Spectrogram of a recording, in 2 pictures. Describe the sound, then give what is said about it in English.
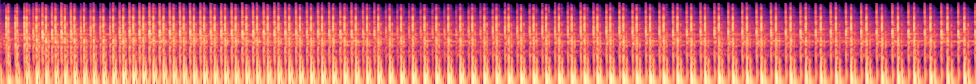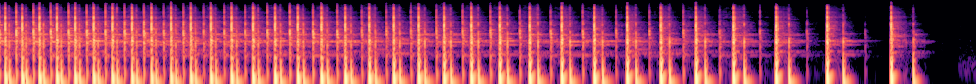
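A prize wheel spins during a team card game with a rapid, dense ratchet of clicks that gradually slow and spread apart until a few last distinct ticks bring it to a stop. Fairly loud, no voices. “I'm not going to roll the dice, but I'm going to spin the wheel.”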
